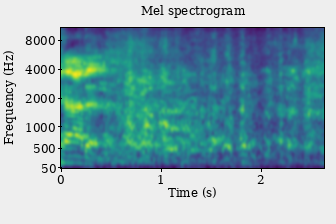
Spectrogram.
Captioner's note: audience laughing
